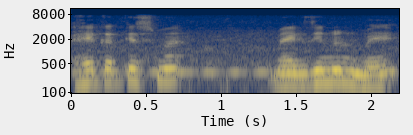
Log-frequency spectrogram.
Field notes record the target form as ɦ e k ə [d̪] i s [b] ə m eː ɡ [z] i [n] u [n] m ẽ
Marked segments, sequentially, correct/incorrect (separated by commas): incorrect, incorrect, correct, correct, correct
